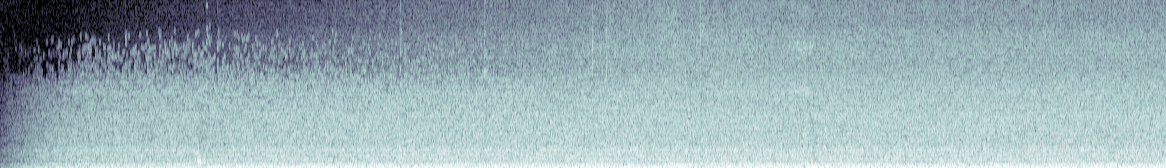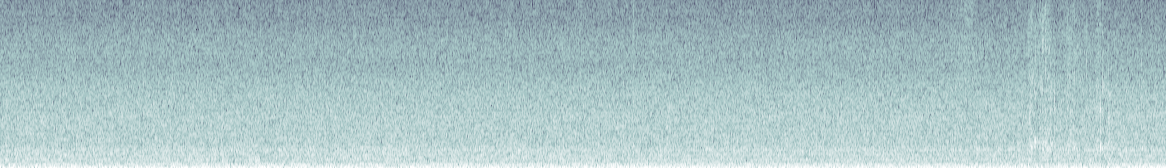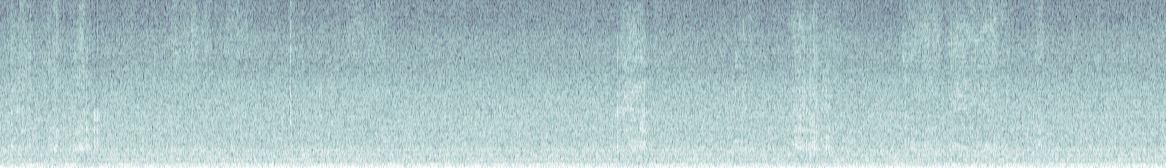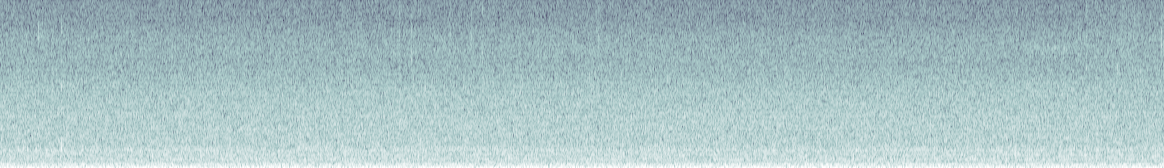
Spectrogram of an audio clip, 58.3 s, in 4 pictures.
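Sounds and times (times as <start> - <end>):
noise: 0.0 - 58.2.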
